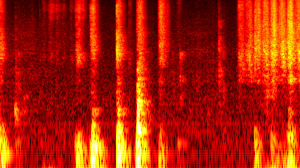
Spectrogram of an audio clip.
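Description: A dark brown pebbled leather Allen Edmonds MacNeil wingtip shoe (Brooks Brothers), with a shoe tree inside and held in one hand, has its upper rubbed and polished with the bare palm and fingers of the other hand. Brief bursts of dry, bright swishing friction with soft low thumps give way to a steadier, continuous rubbing at the end.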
